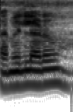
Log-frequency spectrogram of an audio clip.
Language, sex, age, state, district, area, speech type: Santali, male, 60+, West Bengal, Purba Bardhaman, rural, spontaneous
